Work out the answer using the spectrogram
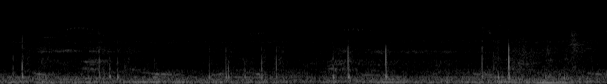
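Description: Birds calling outdoors: a few short high chirps over a steady low background, with several sharp clicks.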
